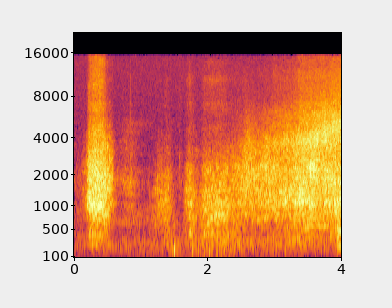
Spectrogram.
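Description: A short rushing burst near the start, then from about halfway a rising whirring rush of a slot car running on its plastic track, growing louder.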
